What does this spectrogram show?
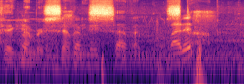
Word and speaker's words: Lutece: Lettuce? Stop. Lutece. Lettuce. It's pronounced lettuce. It's just not spelled that way.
